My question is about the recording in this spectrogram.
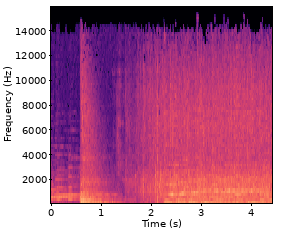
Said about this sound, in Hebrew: מחיאות הכפיים לשייקה, פולי וגברי, הגשש החיוור הנפלאים והנצחיים.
